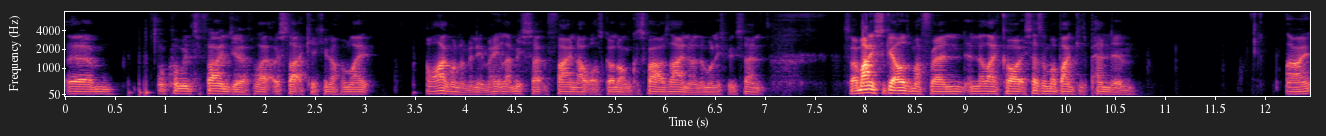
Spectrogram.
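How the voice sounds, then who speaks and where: A man at a very deep, low pitch, very fast, with fairly even intonation, on a very clean recording with a silent background. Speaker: musician and DJ telling personal story. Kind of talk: storytime monologue. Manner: casual, repetitive fillers.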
